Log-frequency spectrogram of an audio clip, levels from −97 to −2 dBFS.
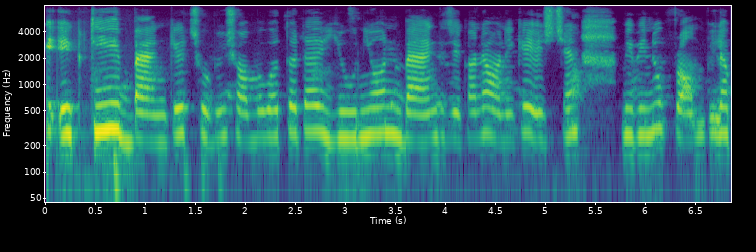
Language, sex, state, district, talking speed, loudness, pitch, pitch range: Bengali, female, West Bengal, Dakshin Dinajpur, 140 wpm, -17 LUFS, 255 Hz, 240-275 Hz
